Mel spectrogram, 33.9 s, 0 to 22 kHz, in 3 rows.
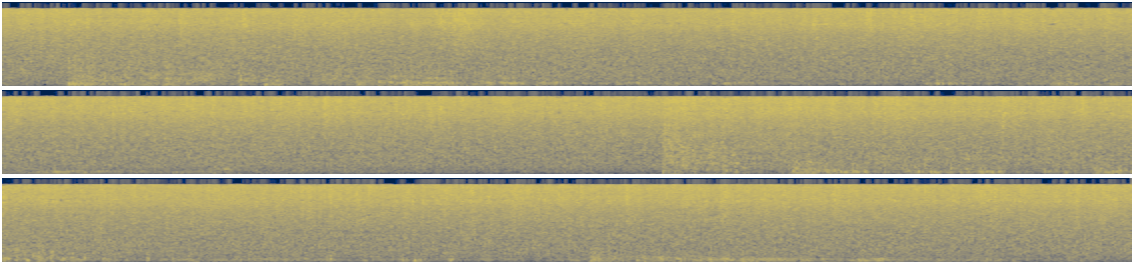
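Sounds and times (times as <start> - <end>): heavy rain: 0.0 - 33.9
low rolling thunder: 0.6 - 7.5, 17.9 - 27.2.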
